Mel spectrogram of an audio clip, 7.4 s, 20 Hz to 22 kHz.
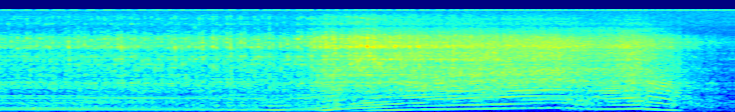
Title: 1985 1/2 Mercury Lynx Misfire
